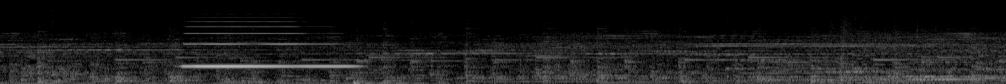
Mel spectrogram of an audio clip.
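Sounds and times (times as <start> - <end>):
held synth tones: 1.8 - 3.7
loud high synth tone: 1.8 - 3.7.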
